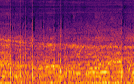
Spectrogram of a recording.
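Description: Fireworks bursting overhead, several sharp bangs and crackles, over loud music with a steady bass that accompanies the display.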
